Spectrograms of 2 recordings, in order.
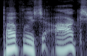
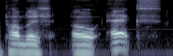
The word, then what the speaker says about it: Publish0x: But we're going to talk about, is it Publish0x or Publish0x? Which is the proper way to say it? Yeah, it's pronounced publish. They just call it publish, Oh, but I usually throw in publish OX.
